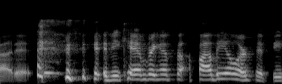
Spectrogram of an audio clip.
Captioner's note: laughing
